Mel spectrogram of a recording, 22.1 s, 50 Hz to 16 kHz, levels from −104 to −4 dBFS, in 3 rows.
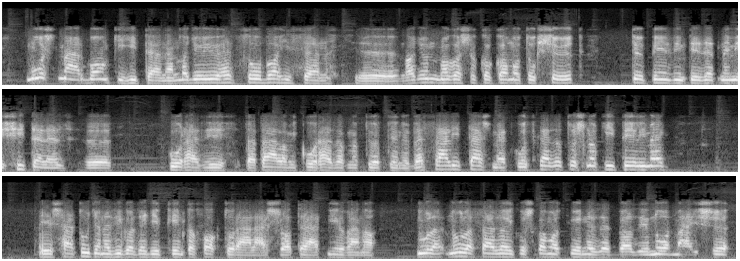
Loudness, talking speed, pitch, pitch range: -15 LUFS, 130 wpm, 140 Hz, 125-155 Hz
